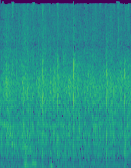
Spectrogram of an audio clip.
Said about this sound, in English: Do you know that these studies go out over the internet and stuff, and that applause sounded like there was three of you that got it, man. Could you try it again and just kind of see?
